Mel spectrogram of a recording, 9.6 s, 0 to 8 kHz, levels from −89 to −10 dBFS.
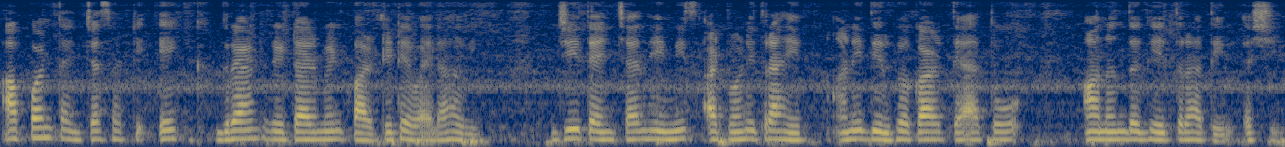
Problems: none marked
